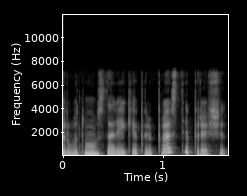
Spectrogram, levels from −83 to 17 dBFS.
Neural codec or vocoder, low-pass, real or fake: none; 7.2 kHz; real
